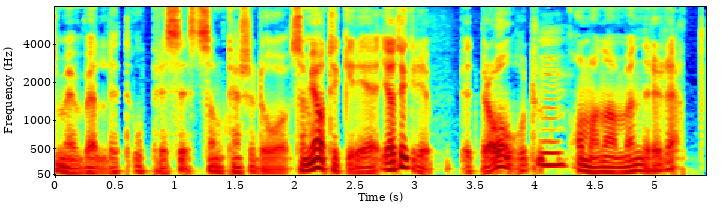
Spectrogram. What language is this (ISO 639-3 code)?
swe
